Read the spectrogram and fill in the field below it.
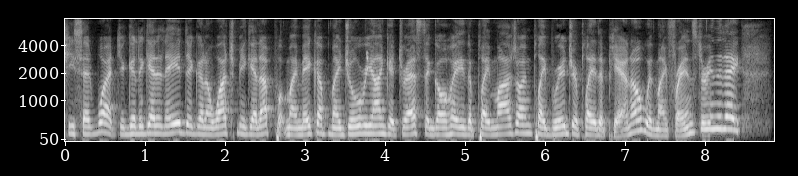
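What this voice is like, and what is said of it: Made-up accent quoting someone. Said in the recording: “My mother didn't talk with that accent. I made it up.”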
